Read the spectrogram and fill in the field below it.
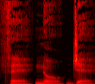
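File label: "thenoje", concatenated syllables; Affixing experiment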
